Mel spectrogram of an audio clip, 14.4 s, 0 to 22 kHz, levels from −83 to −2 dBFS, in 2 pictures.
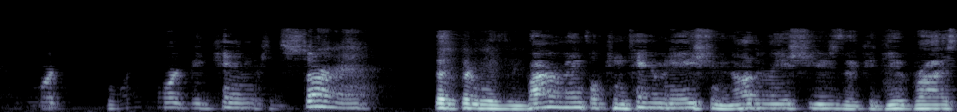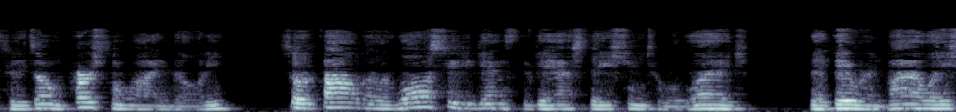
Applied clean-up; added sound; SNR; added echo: neural mask model DeepFilterNet 3.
